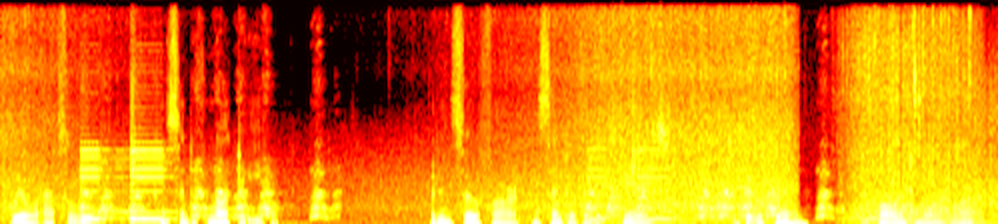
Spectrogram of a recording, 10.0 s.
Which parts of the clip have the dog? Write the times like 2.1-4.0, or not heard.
0.8-3.5, 5.8-8.4.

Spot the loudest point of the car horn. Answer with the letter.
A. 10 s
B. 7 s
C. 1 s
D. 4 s
C.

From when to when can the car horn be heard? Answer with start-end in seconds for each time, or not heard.
0.8-1.8, 5.8-6.8.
